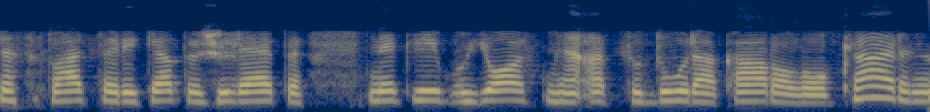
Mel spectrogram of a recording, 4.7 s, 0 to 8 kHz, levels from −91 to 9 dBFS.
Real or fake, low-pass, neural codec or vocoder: fake; 7.2 kHz; codec, 16 kHz, 4 kbps, X-Codec, WavLM features, trained on Multilingual LibriSpeech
